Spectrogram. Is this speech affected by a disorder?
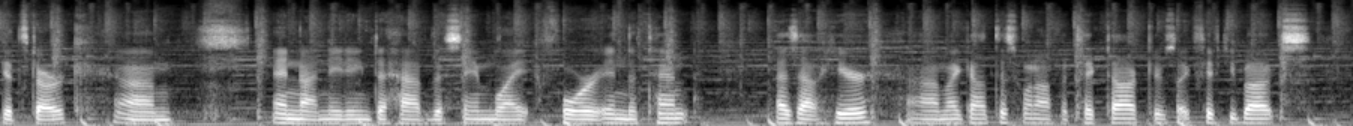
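No.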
